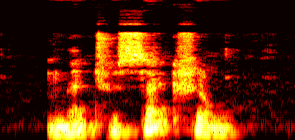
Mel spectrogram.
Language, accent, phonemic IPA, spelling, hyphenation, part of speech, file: English, Southern England, /ˌmɛtɹəˈsɛkʃuəl/, metrosexual, met‧ro‧sex‧u‧al, noun / adjective, LL-Q1860 (eng)-metrosexual.wav
- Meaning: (noun) A man — typically urban, heterosexual, and affluent — who is concerned with personal appearance, such as personal grooming, fashion, and aesthetics in general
